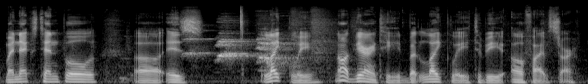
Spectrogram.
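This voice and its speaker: Man, low voice, game streamer, casual rambling chat, halting, self-deprecating, noisy recording with clicks. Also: expressive. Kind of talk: casual livestream chat while gaming.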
